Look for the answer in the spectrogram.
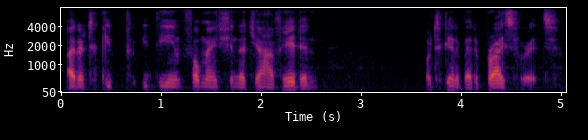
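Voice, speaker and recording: A man playing a guarded woman in a tabletop game, speaking in a cautious, measured way. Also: mid-range voice, steady tone, a bit bright, no echo, lightly acted, poor audio. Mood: wary. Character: guarded woman, a wary vampire schemer.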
